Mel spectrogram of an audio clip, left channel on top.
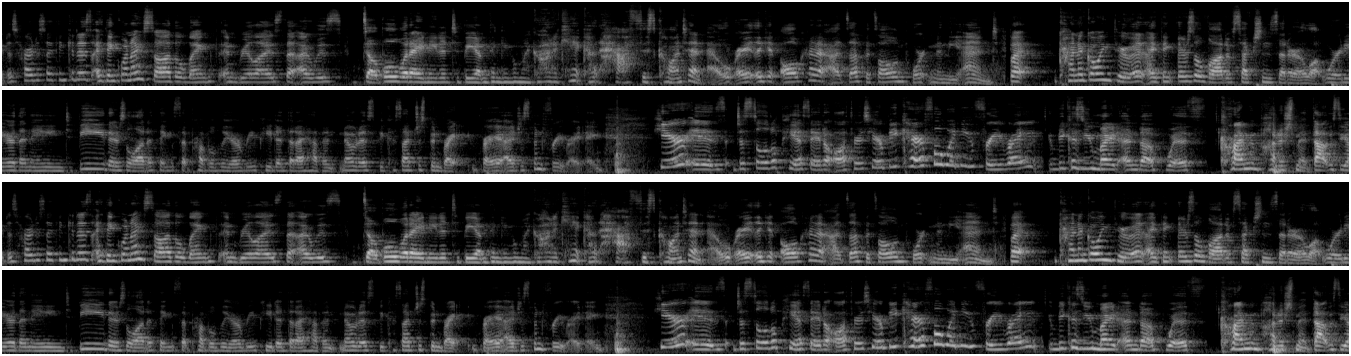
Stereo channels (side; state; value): both; normal; correlation -0.11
